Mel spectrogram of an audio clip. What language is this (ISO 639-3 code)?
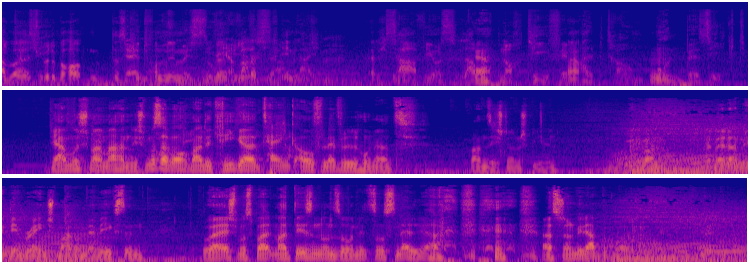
deu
